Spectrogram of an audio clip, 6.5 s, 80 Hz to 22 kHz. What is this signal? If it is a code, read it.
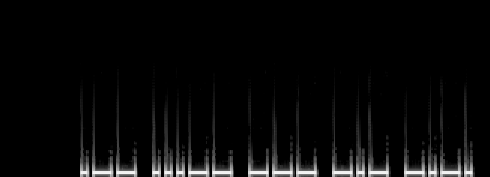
Morse code, heard as a keyed tone, about 15 wpm, 700 Hz. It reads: W3OKC
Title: Call Signs Repeated 2x - 15wpm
